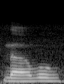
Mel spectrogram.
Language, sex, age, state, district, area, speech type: Kannada, male, 45-60, Karnataka, Tumkur, urban, spontaneous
